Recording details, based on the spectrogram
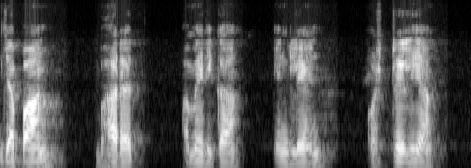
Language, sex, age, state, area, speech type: Sanskrit, male, 30-45, Rajasthan, urban, spontaneous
